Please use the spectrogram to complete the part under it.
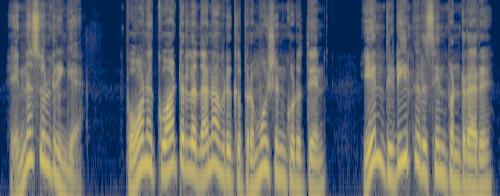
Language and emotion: Tamil, surprised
